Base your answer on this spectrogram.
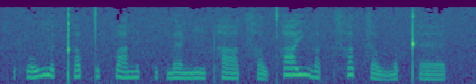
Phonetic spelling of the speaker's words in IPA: f o˨˥ w ŋ ɵ˨˥ t̚ kʰ ɐ˧ p̚ t̪ ɪ˨˥ k̚ f aː˨˧ n ɪ˨ k̚ f ɪ˨ k̚ m ɛː˨ ŋ iː˨ pʰ aː˨ t͡sʰ ɐ˨˩ w kʰ aː˥ j ŋ ɐ˨ k̚ t͡sʰ ɐ˥ k̚ s ɐ˨˩ w ŋ ɐ˨ p̚ kʰ ɛː˨ t̚

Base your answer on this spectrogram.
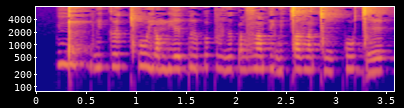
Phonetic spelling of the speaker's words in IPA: ŋ͡ǃ ṳ p b ṳ j k ʉ l ǀʰ u j ɐ m j e ɓ ɨ ɓ ɵ p v e̤ l ɠ i̤ zˤ ĩ p j o̤ j ǀ ɨ zˤ ĩ ǀ o̤ k u ɡ͡ǀ e

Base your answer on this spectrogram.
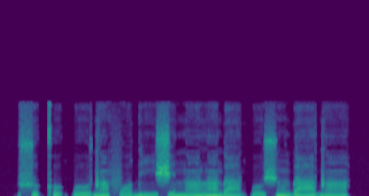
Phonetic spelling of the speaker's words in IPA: s ʊ˨ kʼ o˨ k͡p oː˨ d ã˨ f ɔ˨ ɗ iː˨ ʃ ɪ˦˨ n ã˨˦ l ã˦ ɗ aː˨ k͡p o˨ ʃ ũ˦ ɗ aː˦ d ã˦

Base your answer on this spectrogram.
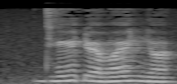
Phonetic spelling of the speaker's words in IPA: dʱ ẽ ɗ e lˠ ẽ ɲ ɐ̃

